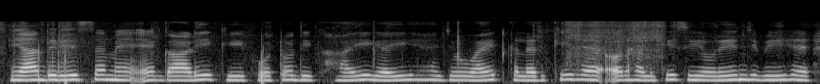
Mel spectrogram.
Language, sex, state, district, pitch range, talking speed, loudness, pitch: Hindi, female, Jharkhand, Palamu, 195-215 Hz, 155 wpm, -18 LUFS, 205 Hz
